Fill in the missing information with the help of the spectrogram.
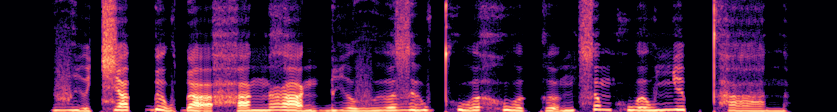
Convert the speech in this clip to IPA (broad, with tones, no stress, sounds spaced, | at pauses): v ḭ˧˨ ə̯ t͡ɕ a˦˥ t̚ ɗ ə̰˧˨ w ɗ a̰ː˧˨ h a˨˦ ŋ ɣ a̰ː˧˨ ŋ ɓ i˧˩ ə̯ v ɨ˧ ə̯ z ɨ̰˧˥ w t̪ʰ ṵ˧˥ ə̯ h u˧˩ ə̯ k ə̰ː˧˥ ŋ s ə˧ m h w ə˨˦ w ɲ e˦˥ p̚ t̪ʰ a̤ː˨˩ n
